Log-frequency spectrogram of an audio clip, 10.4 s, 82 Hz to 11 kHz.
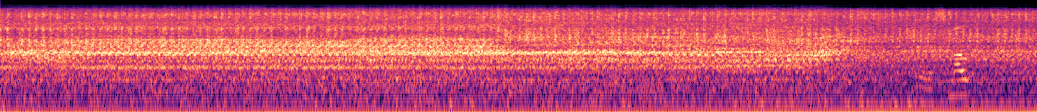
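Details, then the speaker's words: Mercedes 240D diesel with white smoke, warmed about a minute and a half, no load: steady clatter at a raised idle that never settles lower; this is as low as it will idle, high idle. "and that's about lowest sh idle so idle about she idles down about like that she idles down about like that"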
